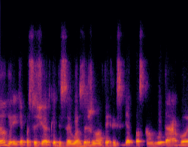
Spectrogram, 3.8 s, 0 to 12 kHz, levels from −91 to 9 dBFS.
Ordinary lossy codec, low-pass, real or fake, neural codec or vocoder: Opus, 24 kbps; 7.2 kHz; fake; codec, 16 kHz, 2 kbps, X-Codec, HuBERT features, trained on balanced general audio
